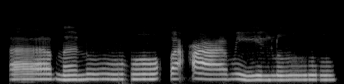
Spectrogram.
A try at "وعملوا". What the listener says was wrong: வ வ என்று வரக்கூடாது. وعملوا وعملوا وعملوا.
